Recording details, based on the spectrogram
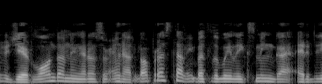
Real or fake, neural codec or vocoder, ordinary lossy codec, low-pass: fake; codec, 24 kHz, 0.9 kbps, WavTokenizer, small release; MP3, 32 kbps; 7.2 kHz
